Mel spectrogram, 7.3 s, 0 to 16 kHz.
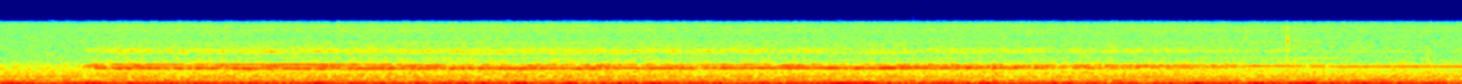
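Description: Inside a DB class 422 electric multiple unit standing at a platform: a low steady hum, joined about half a second in by a steady high whine that wavers slightly and settles into one held tone near the end.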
